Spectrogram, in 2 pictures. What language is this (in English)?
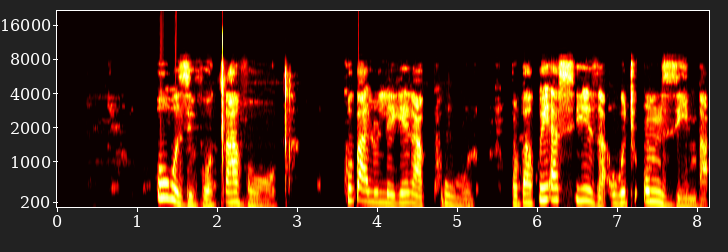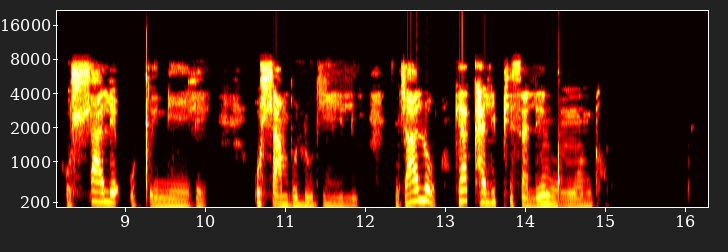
North Ndebele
